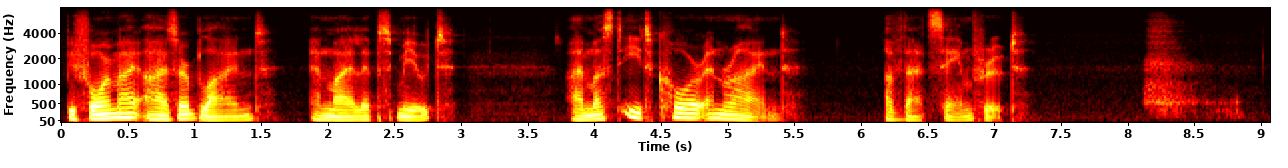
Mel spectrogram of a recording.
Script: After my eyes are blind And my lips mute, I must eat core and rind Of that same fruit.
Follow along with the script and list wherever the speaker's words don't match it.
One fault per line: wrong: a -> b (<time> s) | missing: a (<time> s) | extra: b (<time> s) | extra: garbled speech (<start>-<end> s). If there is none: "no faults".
wrong: After -> Before (0.0 s)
